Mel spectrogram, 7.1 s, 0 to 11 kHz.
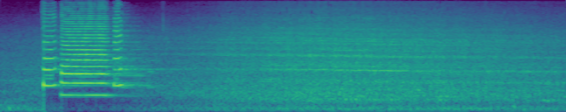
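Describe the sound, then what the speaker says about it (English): A pair of locomotives, 69484 and 69404, hauling an engineer's train, sound a loud multi-tone horn blast of about a second, then a rising rumble as the train approaches and passes. "Heading north we see 69484 and 69404 returning north after earlier working south with an engineer's train"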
